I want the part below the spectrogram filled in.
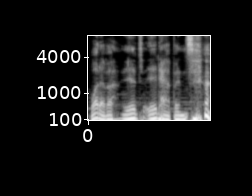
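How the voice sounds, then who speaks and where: Low-voiced man chatting on a livestream. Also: lively intonation, slow, faint music behind. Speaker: live streamer hosting a chat stream. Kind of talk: casual unscripted livestream chat.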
